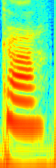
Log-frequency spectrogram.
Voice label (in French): "k", French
